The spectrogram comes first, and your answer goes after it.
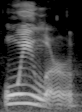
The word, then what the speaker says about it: Euler: the Swiss mathematician Leonard Euler and it is pronounced Euler introduce the symbol I to represent the square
